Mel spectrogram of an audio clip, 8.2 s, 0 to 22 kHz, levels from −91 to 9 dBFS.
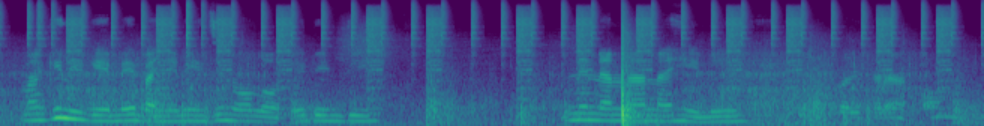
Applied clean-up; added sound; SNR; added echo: none; Fire / Fireworks + Drum kit; -1 dB; none.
